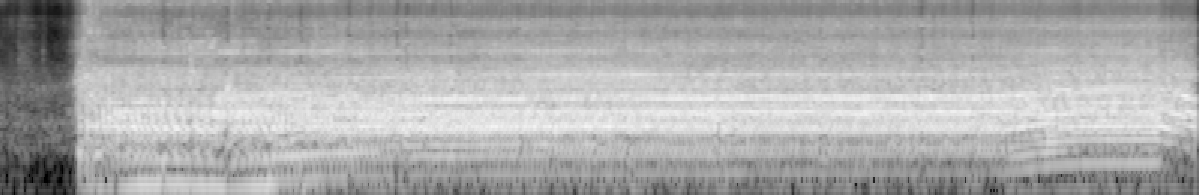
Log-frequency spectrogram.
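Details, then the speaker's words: Homelite leaf blower after carburetor and fuel line replacement, choked and primed: it catches and settles into a strong, even, high-pitched two-stroke buzz with a little pop and no stumbling, running clean and healthy. "Wow, that actually works pretty good. And that sounds real nice too. It's got that little pop to it that you get."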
